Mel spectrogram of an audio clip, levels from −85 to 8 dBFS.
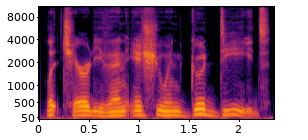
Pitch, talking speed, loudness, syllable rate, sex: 120 Hz, 180 wpm, -14 LUFS, 4.5 syllables/s, male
